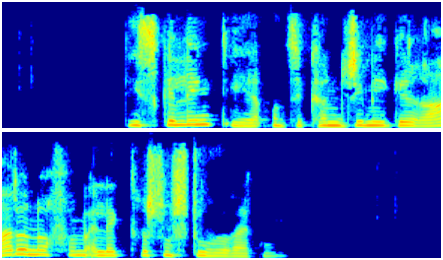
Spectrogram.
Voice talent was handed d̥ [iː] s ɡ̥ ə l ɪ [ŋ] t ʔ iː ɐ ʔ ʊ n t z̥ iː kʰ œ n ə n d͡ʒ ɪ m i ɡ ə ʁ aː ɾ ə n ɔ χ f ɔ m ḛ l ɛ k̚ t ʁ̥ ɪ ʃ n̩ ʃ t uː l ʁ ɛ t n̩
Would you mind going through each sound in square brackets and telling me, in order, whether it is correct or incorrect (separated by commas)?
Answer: correct, correct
